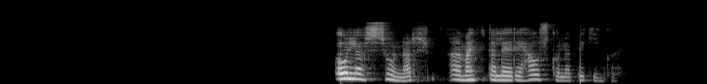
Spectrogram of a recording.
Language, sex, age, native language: Icelandic, female, 30-39, Icelandic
